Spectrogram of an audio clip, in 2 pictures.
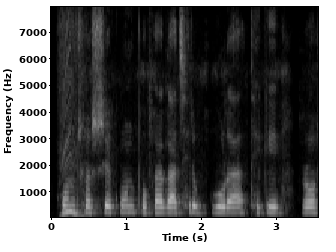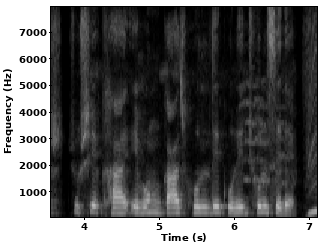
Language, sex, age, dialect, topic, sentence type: Bengali, female, 31-35, Northern/Varendri, agriculture, question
